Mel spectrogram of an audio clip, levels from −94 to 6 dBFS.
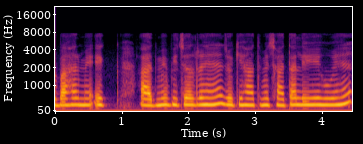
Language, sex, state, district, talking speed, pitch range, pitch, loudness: Hindi, female, Jharkhand, Garhwa, 200 wpm, 245-255 Hz, 250 Hz, -13 LUFS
